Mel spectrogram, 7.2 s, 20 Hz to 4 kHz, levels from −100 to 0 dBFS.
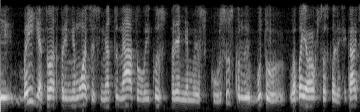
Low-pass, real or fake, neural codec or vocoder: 3.6 kHz; fake; codec, 44.1 kHz, 7.8 kbps, Pupu-Codec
